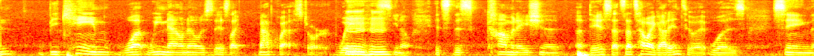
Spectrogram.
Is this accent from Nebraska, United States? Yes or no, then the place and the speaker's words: yes; Omaha, Nebraska, United States; moved away as an adult; now in Austin, United States; So born and raised. That's how I got my start in the data business, was in Omaha. But yeah, my wife's from Iowa. I'm from Nebraska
